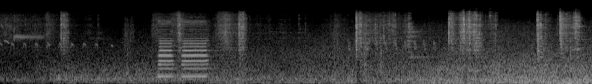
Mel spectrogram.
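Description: Rakes scrape through dry brush.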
